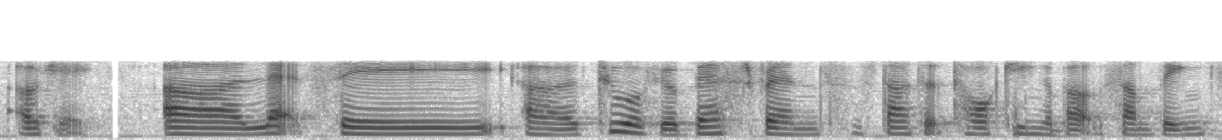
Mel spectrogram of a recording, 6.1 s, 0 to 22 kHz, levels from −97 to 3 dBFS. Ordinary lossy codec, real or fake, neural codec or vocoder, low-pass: none; real; none; 3.6 kHz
